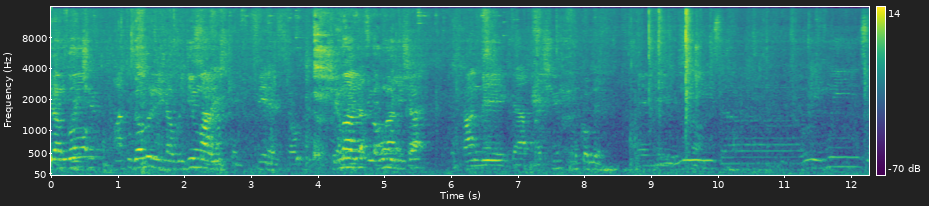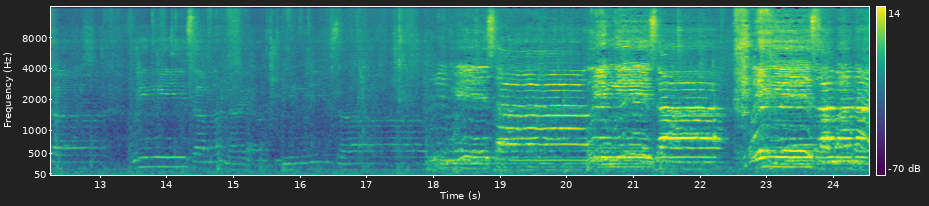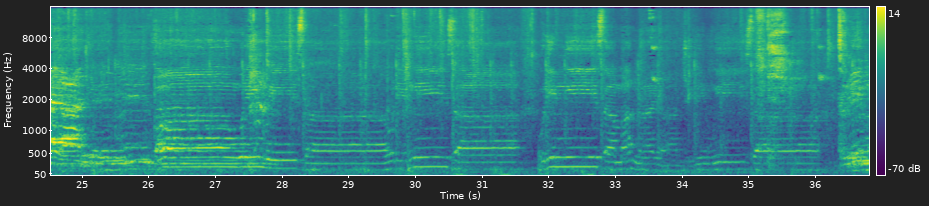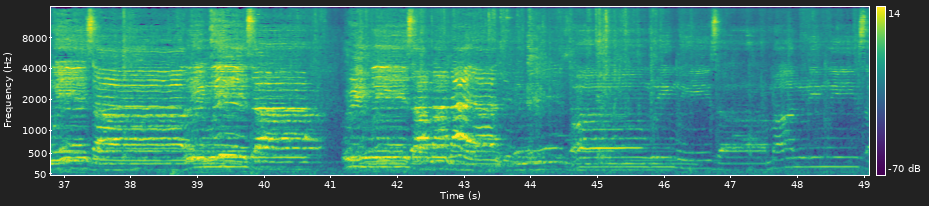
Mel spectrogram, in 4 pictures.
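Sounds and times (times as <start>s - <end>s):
group singing a hymn: 3.9s - 49.0s.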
